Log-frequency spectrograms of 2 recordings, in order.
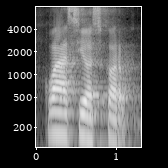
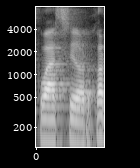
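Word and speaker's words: kwashiorkor: Tapi kalau kekurangan akan menghasilkan penyakit Hunger Odem atau kwasioskor. Alah, kok susah sih bacanya. Hunger Odem atau apa tadi? Kwasiorkor ya.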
